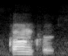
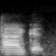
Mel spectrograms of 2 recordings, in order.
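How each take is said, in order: First: The R sound is clearly pronounced. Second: The R sound is dropped, like an ah. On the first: "whenever you say the word Concord" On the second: "up there they say"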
